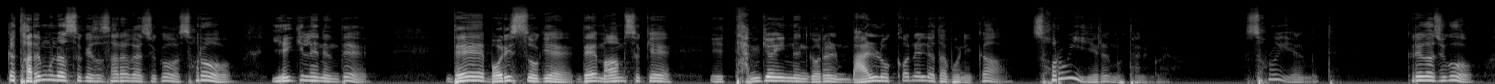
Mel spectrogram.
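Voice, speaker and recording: Middle-aged male pastor, mellow voice, chatty storytelling sermon style. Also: medium pitch. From Chungcheong Province, Korea. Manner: conversational storytelling, acts out quoted lines with big swings in loudness. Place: church sanctuary.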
